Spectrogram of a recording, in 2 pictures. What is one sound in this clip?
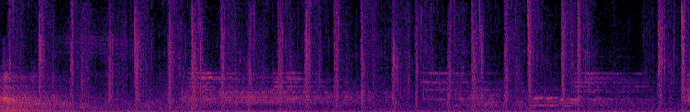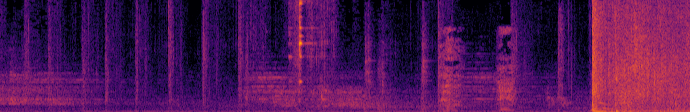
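Footsteps crunch quickly over gravel.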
